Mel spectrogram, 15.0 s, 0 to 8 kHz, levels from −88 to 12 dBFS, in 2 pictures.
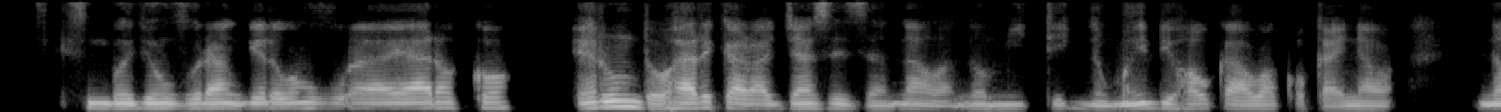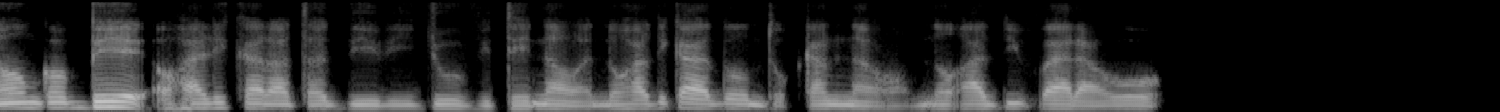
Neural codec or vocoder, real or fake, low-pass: codec, 16 kHz in and 24 kHz out, 0.9 kbps, LongCat-Audio-Codec, four codebook decoder; fake; 7.2 kHz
